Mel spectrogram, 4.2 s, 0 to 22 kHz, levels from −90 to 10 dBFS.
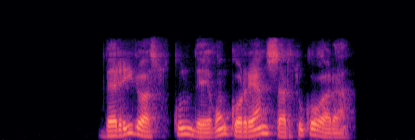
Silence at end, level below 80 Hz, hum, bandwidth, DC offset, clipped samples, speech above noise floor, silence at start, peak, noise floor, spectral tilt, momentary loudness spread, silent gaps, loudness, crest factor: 0.65 s; -60 dBFS; none; 7.4 kHz; under 0.1%; under 0.1%; 67 dB; 1.05 s; -4 dBFS; -86 dBFS; -5 dB/octave; 7 LU; none; -19 LUFS; 16 dB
